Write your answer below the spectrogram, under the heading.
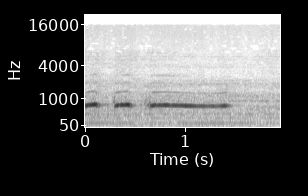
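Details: Ending of a melodious zebra dove lure song, Bangkok-type perkutut, meant to start other doves singing: two short soft coos then one long smooth note held for nearly a second, slightly falling, low hum behind.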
